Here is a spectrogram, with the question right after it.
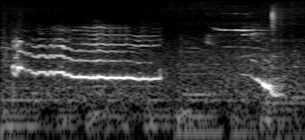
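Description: A dog in the video game Tales of Berseria lets out a long, quavering whimper that slides downward, then after a pause gives a short rising whine, close and fairly faint, with no one speaking.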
